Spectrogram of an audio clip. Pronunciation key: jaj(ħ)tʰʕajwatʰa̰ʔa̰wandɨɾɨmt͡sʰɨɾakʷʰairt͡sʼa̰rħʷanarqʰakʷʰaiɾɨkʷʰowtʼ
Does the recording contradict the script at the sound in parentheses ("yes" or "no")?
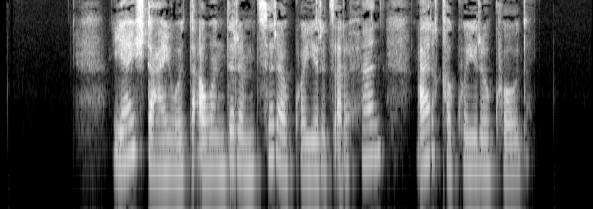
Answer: yes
